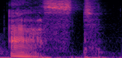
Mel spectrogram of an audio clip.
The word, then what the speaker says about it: asked: Então ela encontrou um lobo who asked que perguntou. Se liga na pronúncia, não é asked. Asked não. Esse K ele meio que vai embora.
